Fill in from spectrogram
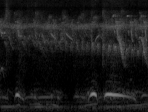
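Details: A peahen, a female Indian peafowl, gives three short, clear, mid-pitched honking notes, the last drawn out for nearly half a second, over a steady high insect-like hiss.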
